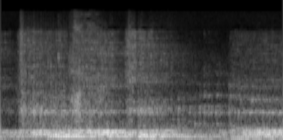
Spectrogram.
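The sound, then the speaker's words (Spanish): A deep, sustained lion-like roar rumbles loudly for about three seconds, heavy in the low range with rough, growling texture and slight swells in intensity, with no voices. “¿Sí entendió lo que está diciendo la Biblia? Meditar significa rugir.”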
